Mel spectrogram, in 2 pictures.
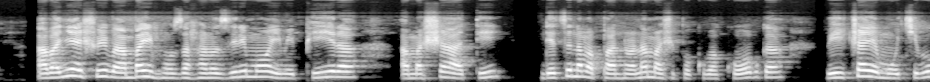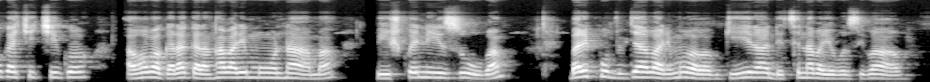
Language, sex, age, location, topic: Kinyarwanda, female, 25-35, Huye, education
